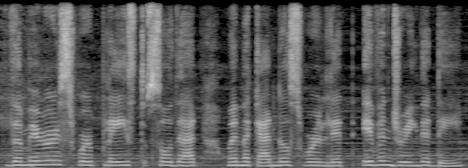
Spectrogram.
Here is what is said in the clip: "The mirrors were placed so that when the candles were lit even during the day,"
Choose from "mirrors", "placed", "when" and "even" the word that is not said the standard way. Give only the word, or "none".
mirrors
